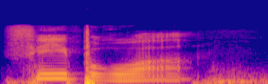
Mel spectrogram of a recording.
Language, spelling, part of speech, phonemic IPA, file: German, Februar, noun, /ˈfeːbruaːr/, De-Februar.ogg
- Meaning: February (the short month following January and preceding March in the Roman, Julian, and Gregorian calendars, used in all three calendars for intercalation or addition of leap days)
